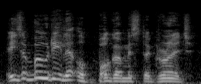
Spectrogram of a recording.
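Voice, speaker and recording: Blunt, higher-voiced farmhand. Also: male voice, sing-song, fast. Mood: indignant, grumbling. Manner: blunt, needling, grumbling. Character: gruff, proud, taunting farm wagoner, male. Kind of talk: 1980s radio drama acting.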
